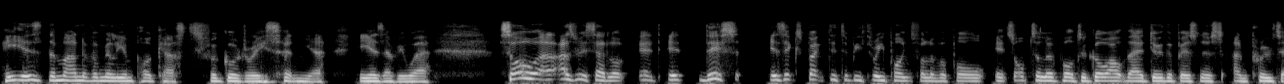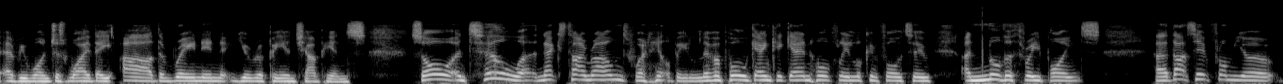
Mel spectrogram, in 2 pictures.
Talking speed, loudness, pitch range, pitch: 180 wpm, -19 LUFS, 150-200 Hz, 175 Hz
